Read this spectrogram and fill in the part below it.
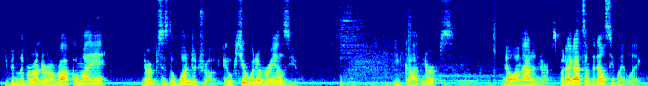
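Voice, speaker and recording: A man's voice: medium pitch, animated, moderate pace, vocal fry, pauses often, a little hiss or hum, pitched above the performer's own voice. A man voicing a shady street drug dealer in a video game, with pushy, slangy sales patter. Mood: pushy, sly.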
